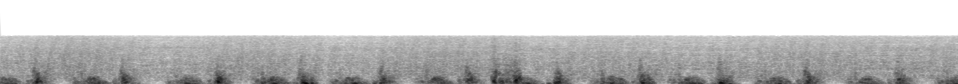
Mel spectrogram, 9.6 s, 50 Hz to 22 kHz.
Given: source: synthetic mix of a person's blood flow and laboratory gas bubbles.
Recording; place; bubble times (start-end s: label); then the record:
Doppler ultrasound of blood flow; precordium
4.91-5.22 s: bubbles
From the record:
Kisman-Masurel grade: 113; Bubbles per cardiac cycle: 1 to 2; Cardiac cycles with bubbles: 1 to 10%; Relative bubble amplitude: loud (0.450 to 0.775); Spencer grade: 1 (occasional bubble signal discernible with the cardiac motion signal, with majority of cardiac periods free of bubbles); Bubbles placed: anywhere in the cardiac cycle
